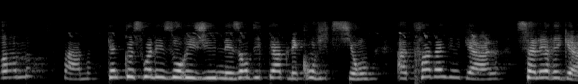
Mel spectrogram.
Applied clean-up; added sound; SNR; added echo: neural mask model DeepFilterNet 3.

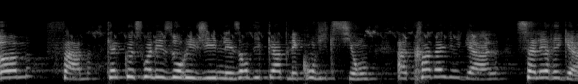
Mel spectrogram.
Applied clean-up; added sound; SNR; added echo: neural separator model SepFormer DNS4.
